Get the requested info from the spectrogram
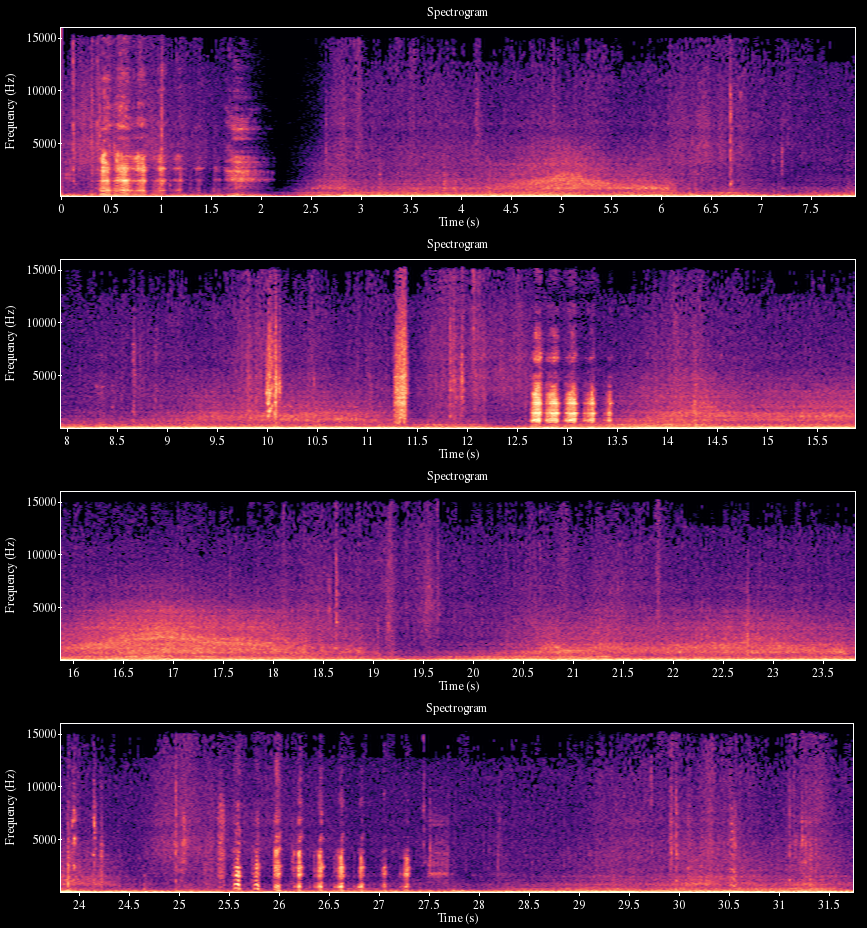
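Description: Inside a rear-wheel-drive Mercedes sedan on snow and ice with ESP off: steady low engine and road rumble, with the engine revving up and falling back a couple of times as the car is pushed into slides.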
